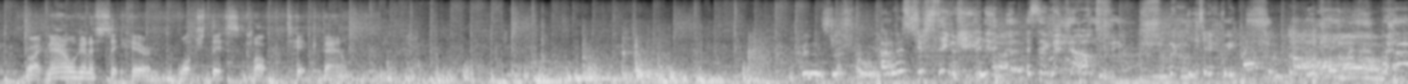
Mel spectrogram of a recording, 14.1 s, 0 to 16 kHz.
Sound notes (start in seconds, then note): 11.5 laughing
